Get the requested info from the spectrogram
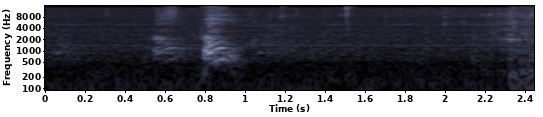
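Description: A dog barking twice in quick succession, two short loud barks.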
